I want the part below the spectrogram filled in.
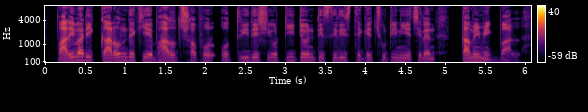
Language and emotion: Bengali, neutral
